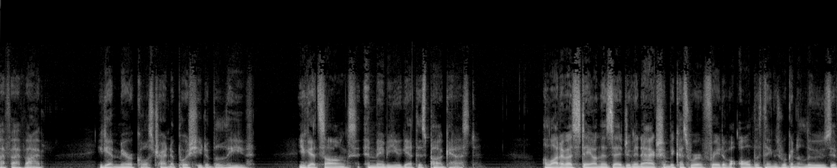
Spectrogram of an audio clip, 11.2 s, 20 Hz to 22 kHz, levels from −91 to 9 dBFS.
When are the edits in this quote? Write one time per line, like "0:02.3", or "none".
none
